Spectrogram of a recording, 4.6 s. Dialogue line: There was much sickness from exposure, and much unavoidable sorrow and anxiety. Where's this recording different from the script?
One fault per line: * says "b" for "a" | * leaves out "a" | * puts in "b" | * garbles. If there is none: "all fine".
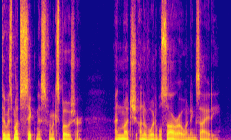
all fine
